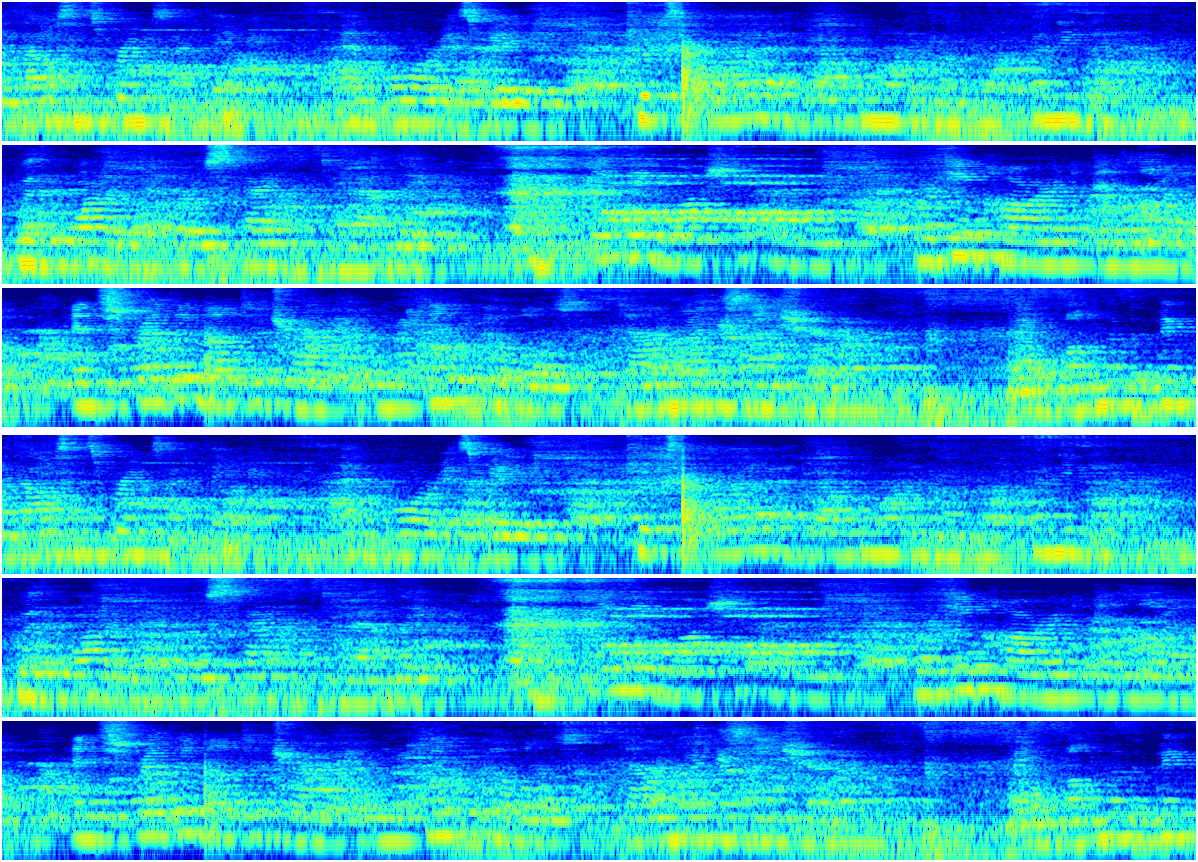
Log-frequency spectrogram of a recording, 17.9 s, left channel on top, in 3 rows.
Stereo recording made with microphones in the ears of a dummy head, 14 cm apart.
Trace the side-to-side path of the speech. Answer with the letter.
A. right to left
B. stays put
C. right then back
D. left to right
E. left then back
A.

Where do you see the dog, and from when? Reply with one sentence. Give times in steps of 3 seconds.
You can hear the dog on the right from 0 s, in the centre from 9 s and on the right from 15 s.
